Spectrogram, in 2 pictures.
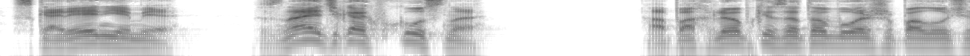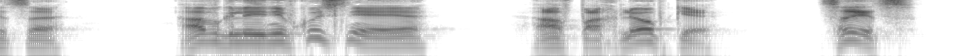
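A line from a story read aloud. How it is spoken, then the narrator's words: Snorting. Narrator (Russian): хмыкнул Велимудр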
